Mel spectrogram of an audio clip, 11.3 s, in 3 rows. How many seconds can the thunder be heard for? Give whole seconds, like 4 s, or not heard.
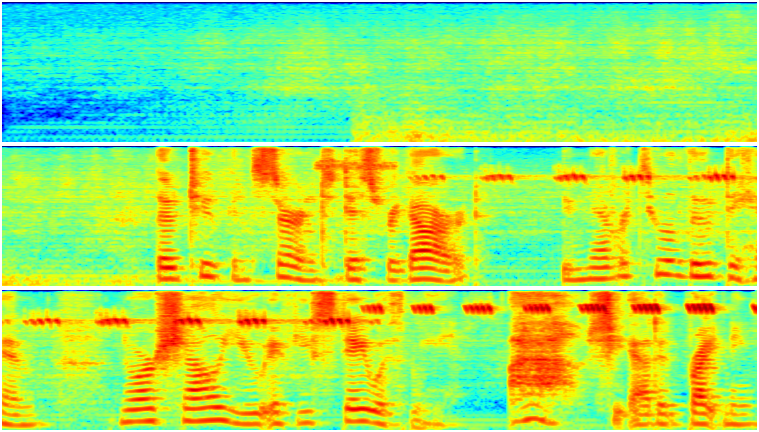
3 s.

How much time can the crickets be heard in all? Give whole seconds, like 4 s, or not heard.
6 s.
